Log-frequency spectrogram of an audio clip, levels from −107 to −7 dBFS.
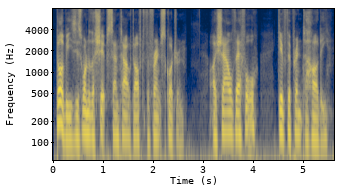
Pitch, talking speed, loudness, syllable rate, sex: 120 Hz, 215 wpm, -22 LUFS, 6.1 syllables/s, male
